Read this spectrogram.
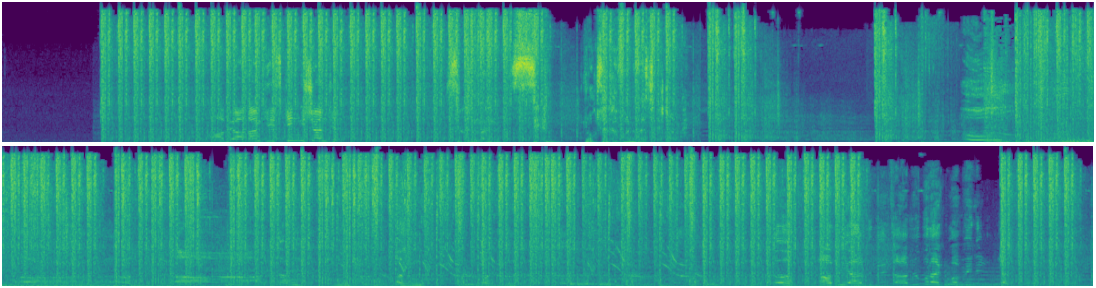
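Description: Gunshots crack in rapid bursts outdoors.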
